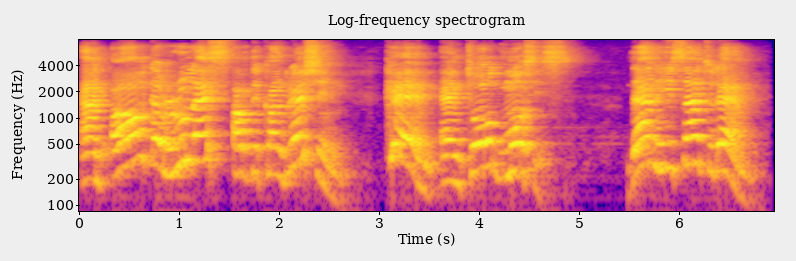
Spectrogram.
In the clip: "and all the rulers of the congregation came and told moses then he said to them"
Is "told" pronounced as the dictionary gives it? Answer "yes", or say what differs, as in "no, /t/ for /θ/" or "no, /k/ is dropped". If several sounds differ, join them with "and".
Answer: yes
